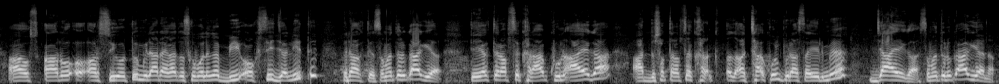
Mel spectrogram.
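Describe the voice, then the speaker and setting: High-voiced man drilling students. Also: a little mellow. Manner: drills students with repeated quiz questions; colloquial, emphatic explaining. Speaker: teacher. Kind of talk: classroom lecture.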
